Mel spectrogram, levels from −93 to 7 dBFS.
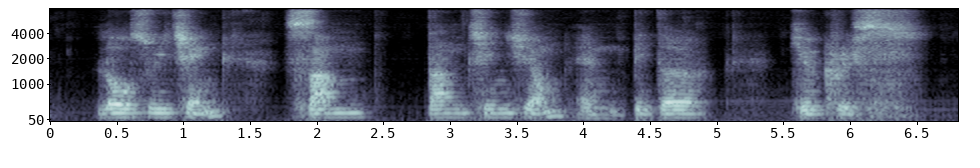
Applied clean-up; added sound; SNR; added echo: neural separator model SepFormer DNS4.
